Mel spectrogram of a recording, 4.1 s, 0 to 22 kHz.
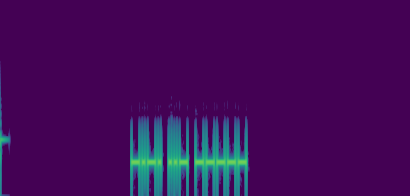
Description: Morse code, heard as a keyed tone, about 44 wpm, 700 Hz. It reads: CU0
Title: Callsign Prefixes for Top 100 DXCC - 45wpm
